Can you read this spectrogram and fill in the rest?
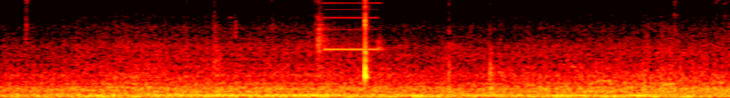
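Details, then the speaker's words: Digital microwave that hummed loudly and would not heat, after the shorted high-voltage diode was replaced: one short, clean beep over a soft, steady low hum with no heavy drone, starting normally; it now heats again. "Ibig sabihin gumagan na siya umiinit na yung inilalagay dito pwede na uli siyang gamitin ng may-ari"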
